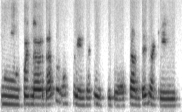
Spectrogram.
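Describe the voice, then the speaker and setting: A woman's voice: mid-range voice, steady tone, moderate pace, no echo. Young woman student, mid-range voice, tinny video call line, thoughtful and hesitant. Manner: thoughtful, hesitant with many fillers. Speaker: student interviewee. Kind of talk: interview answers. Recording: tinny phone-like call audio.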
